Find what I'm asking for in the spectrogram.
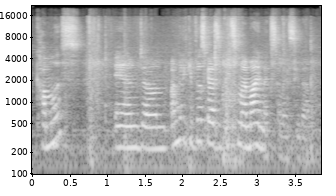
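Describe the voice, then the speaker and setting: Actress as long-suffering female diner, highish fast voice, politely aggrieved, in a noisy comedy video. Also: expressive, close to an everyday voice. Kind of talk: comedy sketch dialogue. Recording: echoey, distant, noisy video playback.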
